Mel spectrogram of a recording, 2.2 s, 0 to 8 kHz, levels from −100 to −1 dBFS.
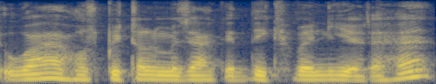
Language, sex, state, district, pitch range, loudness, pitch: Maithili, male, Bihar, Saharsa, 110-120 Hz, -17 LUFS, 115 Hz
